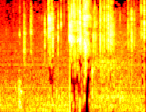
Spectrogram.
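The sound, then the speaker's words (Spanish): Collected stones clack and rattle together as they're handled, a cluster of sharp, bright clicks and scrapes, moderately loud, with no talking. “Bueno, cogí unas piedras”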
